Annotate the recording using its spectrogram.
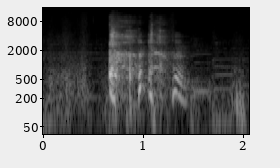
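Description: A person coughing: a short fit of about three coughs starting just over half a second in.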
